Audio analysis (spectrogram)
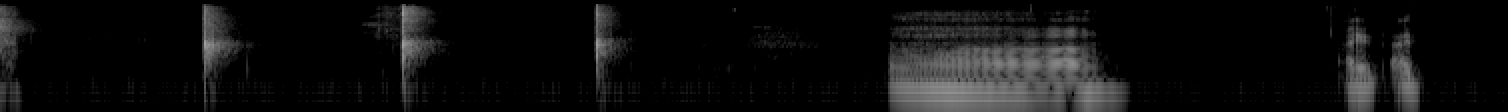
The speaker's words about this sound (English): At this point, I just get up and I start the slow clap.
